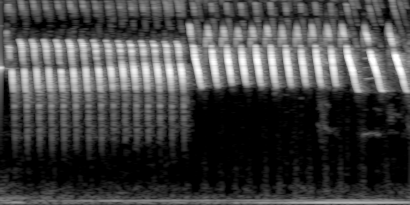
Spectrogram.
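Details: White canary and crested canary singing: a rapid, even trill of fast repeated notes, about eight per second, that switches after two seconds into a higher tour of sweeping downward-slurred notes.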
